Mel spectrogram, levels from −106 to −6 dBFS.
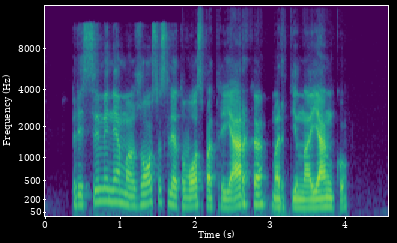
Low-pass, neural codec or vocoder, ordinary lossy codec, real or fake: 14.4 kHz; none; Opus, 24 kbps; real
